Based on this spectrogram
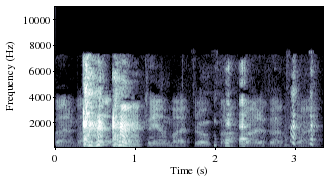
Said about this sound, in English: I got to clear my throat. And how do you link it? How do I link it? Link my throat clearing to this thing.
